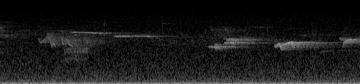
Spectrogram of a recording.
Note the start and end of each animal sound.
[0.18, 3.60] Red-eyed Vireo (Vireo olivaceus)
[0.62, 1.79] Black-capped Chickadee (Poecile atricapillus)
[2.06, 3.60] American Robin (Turdus migratorius)

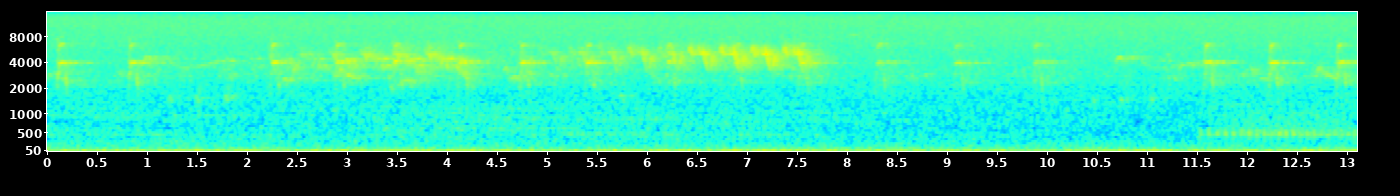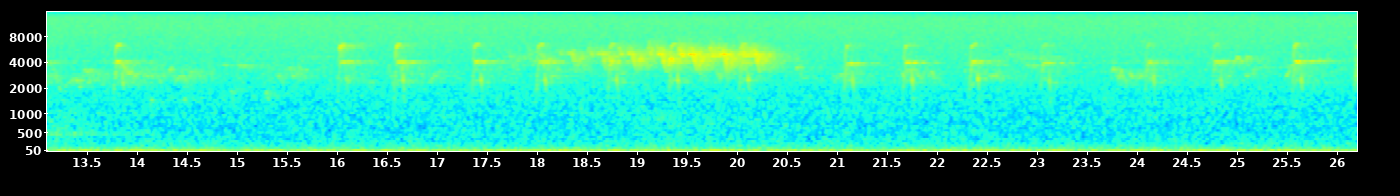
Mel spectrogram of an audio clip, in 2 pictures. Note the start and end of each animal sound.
[0.00, 26.20] American Robin (Turdus migratorius)
[0.81, 2.32] Eastern Wood-Pewee (Contopus virens)
[1.99, 5.75] Scarlet Tanager (Piranga olivacea)
[2.21, 4.33] Ovenbird (Seiurus aurocapilla)
[5.02, 8.14] Ovenbird (Seiurus aurocapilla)
[10.56, 12.12] Eastern Wood-Pewee (Contopus virens)
[11.49, 13.20] Pileated Woodpecker (Dryocopus pileatus)
[11.82, 14.73] Scarlet Tanager (Piranga olivacea)
[14.83, 15.85] Black-capped Chickadee (Poecile atricapillus)
[18.11, 20.68] Ovenbird (Seiurus aurocapilla)

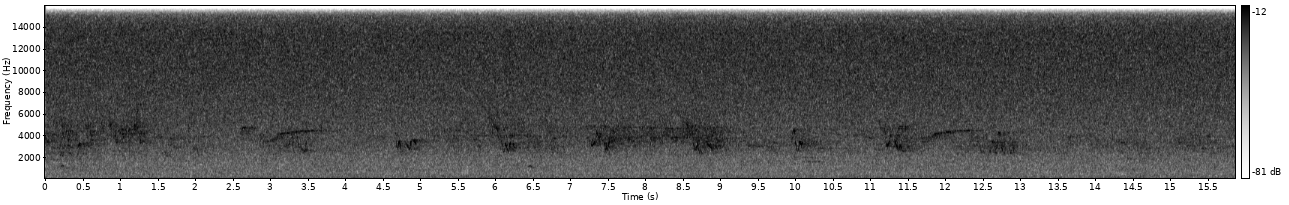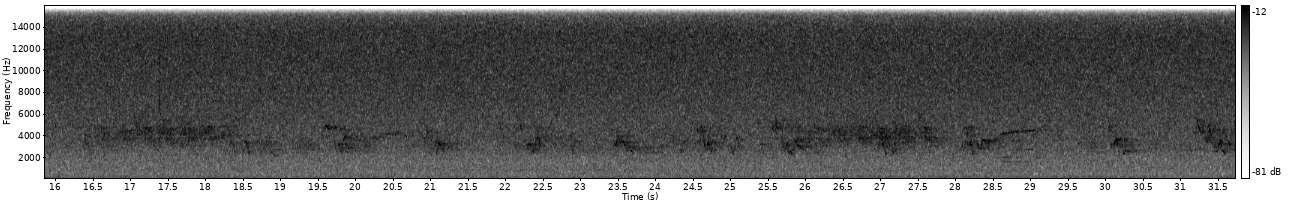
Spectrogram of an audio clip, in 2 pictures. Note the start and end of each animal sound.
[0.00, 1.54] Ovenbird (Seiurus aurocapilla)
[0.00, 31.73] Red-eyed Vireo (Vireo olivaceus)
[2.50, 3.82] Eastern Wood-Pewee (Contopus virens)
[7.35, 9.32] Ovenbird (Seiurus aurocapilla)
[11.27, 12.47] Eastern Wood-Pewee (Contopus virens)
[16.46, 18.41] Ovenbird (Seiurus aurocapilla)
[19.57, 20.71] Eastern Wood-Pewee (Contopus virens)
[25.78, 27.93] Ovenbird (Seiurus aurocapilla)
[28.01, 29.18] Eastern Wood-Pewee (Contopus virens)

